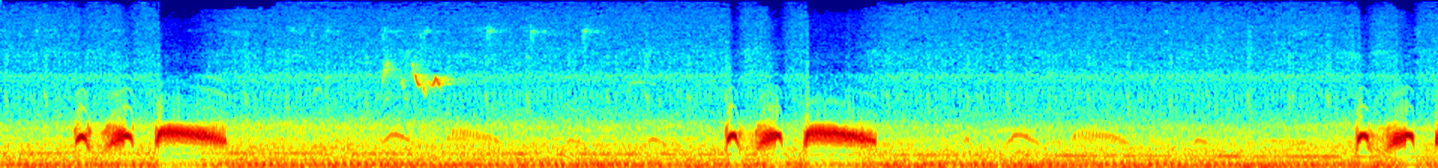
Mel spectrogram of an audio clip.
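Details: Spotted dove calling, used as a lure for other doves: three low cooing phrases, each two short clipped notes then a longer drawn-out coo, about four seconds apart, over a steady low rumble with a brief faint chirp.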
